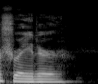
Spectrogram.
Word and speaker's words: Schrader: So, yeah, First Reform, directed Paul Schrader. Is that how you pronounce it? – I believe so. – Paul Schrader, director and screenwriter.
